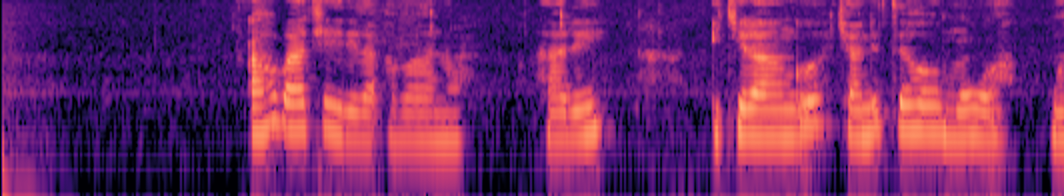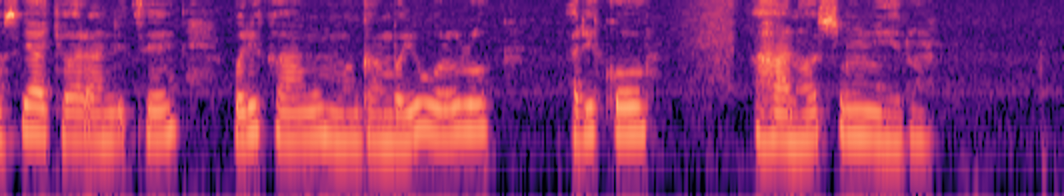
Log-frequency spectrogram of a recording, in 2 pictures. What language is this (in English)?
Kinyarwanda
